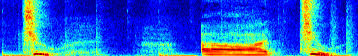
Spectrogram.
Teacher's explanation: And you're going to do that by getting that tongue nice and tight against the palate and releasing it quickly to get that puff of air coming out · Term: CH sound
